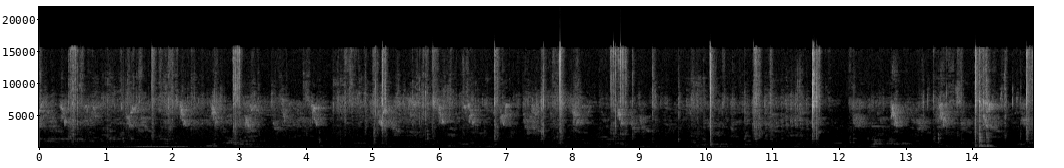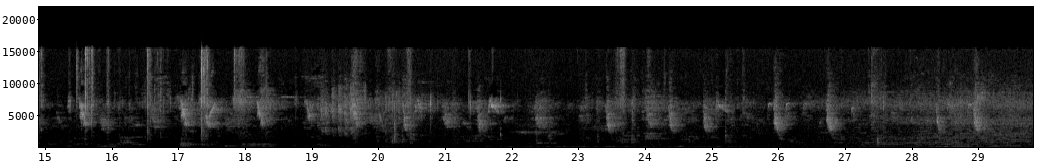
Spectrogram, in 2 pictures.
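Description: Small birds chirping over and over in short, high calls. One sharp knock comes about 14 seconds in.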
